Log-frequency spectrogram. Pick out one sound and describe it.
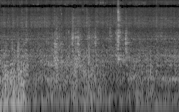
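An excavator bucket scrapes and knocks against wet earth and rubble.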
